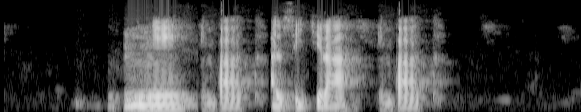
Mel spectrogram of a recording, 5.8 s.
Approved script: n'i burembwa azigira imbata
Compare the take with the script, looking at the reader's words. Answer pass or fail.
fail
